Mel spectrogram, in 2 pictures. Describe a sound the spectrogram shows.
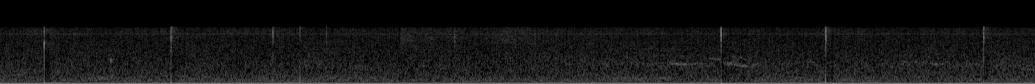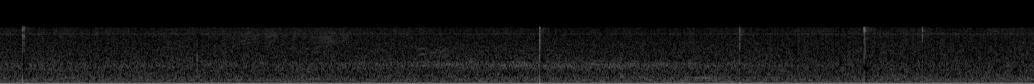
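Small steel magnetic balls click together in the hands.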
